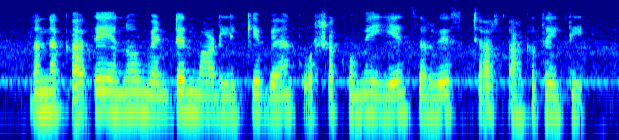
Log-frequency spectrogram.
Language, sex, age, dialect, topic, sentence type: Kannada, female, 56-60, Central, banking, question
